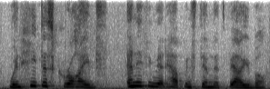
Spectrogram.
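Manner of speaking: ordinary talk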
